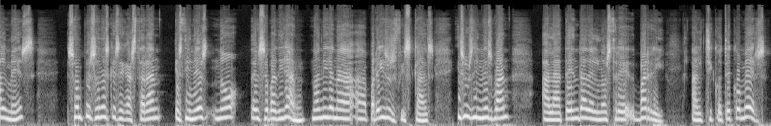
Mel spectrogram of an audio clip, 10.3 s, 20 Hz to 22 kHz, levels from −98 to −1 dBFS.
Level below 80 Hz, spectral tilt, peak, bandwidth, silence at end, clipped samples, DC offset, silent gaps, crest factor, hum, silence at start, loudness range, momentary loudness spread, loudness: -32 dBFS; -3.5 dB/octave; -4 dBFS; 19 kHz; 0 s; under 0.1%; 0.7%; none; 8 dB; none; 0 s; 1 LU; 6 LU; -11 LUFS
